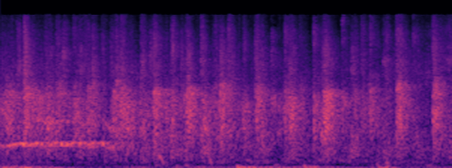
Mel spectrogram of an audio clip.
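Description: Audience applause for the finance man of a Freundeskreis (friends' association): many hands clapping in a dense, steady patter that holds at a fairly loud level throughout, with a brief whistle-like tone near the start.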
